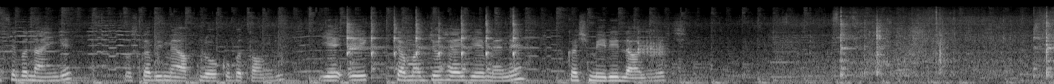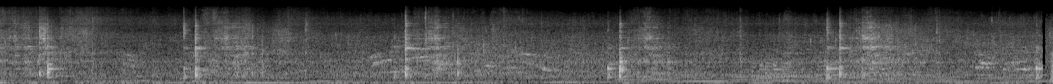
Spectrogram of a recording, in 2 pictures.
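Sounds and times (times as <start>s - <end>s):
chicken sizzling in oil: 0.0s - 21.0s
metal spoon scraping pot: 2.9s - 5.7s, 6.3s - 6.9s, 7.7s - 11.7s, 12.3s - 13.8s, 14.5s - 15.6s, 16.6s - 20.0s.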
